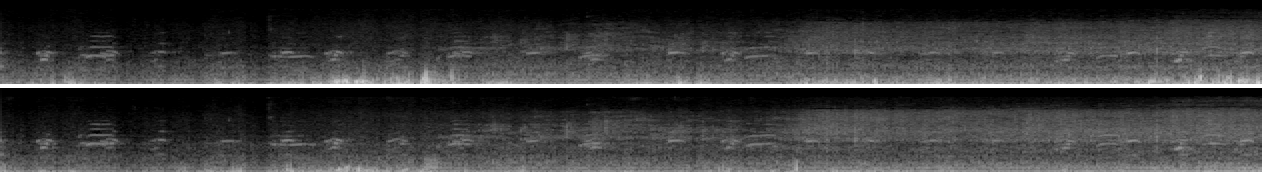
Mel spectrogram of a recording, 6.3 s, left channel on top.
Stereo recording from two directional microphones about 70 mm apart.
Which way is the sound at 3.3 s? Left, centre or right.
Centre.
